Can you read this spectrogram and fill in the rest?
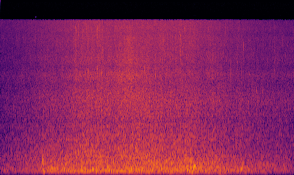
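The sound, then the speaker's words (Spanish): Ocean waves wash and break steadily on an open-ocean surf beach in Melbourne, a broad continuous roar of surf swelling and easing, with some wind rushing across the microphone and no voices. “Melbourne está dentro de una bahía y entonces tenemos la suerte de tener dos tipos de playas muy diferentes, las que están dentro de la bahía, el agua es calma y si salís al océano abierto, esas son las playas de olas, con un oleaje espectacular”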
